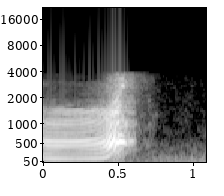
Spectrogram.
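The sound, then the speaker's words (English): A single loud dog bark, drawn out and rising slightly in pitch before cutting off sharply, followed by near silence. “And if you listen to your canine friend, I'll send you into the weekend with a couple picks that'll be easy to defend.”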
